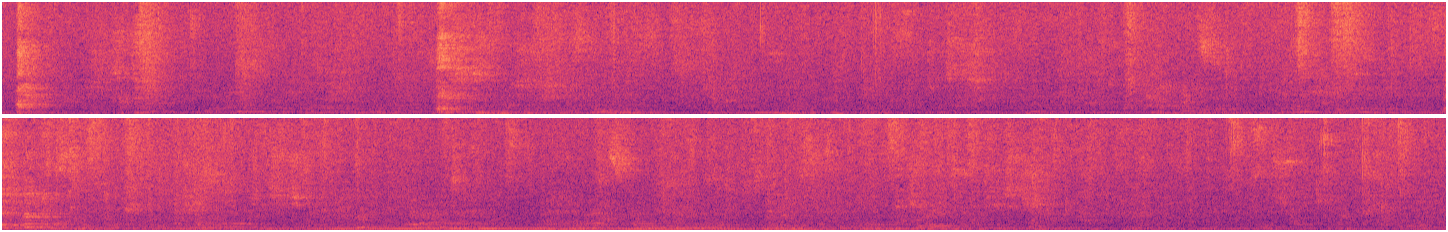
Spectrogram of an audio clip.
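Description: Men and women chat at once in a large echoing hall.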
